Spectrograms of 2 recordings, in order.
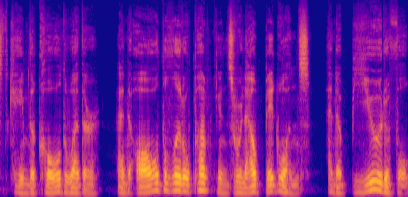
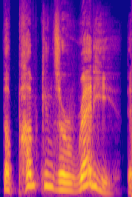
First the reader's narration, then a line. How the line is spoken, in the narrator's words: they cried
